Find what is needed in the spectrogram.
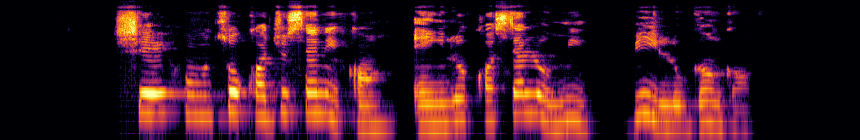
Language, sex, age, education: Yoruba, female, 15-29, tertiary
